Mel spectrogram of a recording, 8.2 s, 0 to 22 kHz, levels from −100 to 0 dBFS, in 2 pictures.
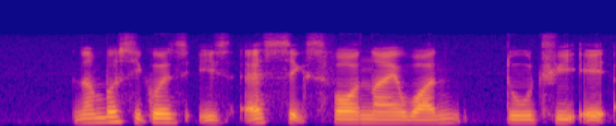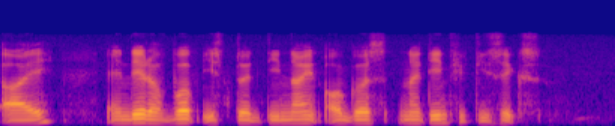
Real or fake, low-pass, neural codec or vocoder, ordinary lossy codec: real; 7.2 kHz; none; none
